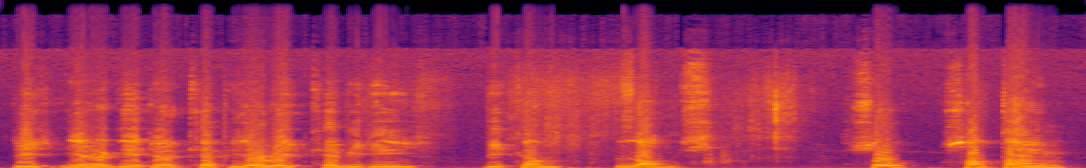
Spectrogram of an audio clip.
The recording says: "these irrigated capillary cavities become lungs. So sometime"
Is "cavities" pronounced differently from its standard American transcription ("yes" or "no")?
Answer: yes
